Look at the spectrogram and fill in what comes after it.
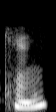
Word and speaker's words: Kang: Chung Seo Kang. – Spell that last name for me. – K-A-N-G.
